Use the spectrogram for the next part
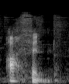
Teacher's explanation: They kind of leave out the strong t sound. Well, other people say often.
